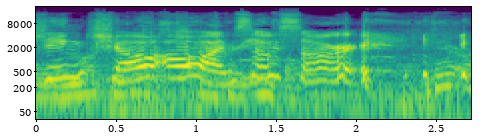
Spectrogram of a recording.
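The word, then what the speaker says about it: Xingqiu: how you pronounce it is that not how you pronounce jin queen i'm sorry if i'm doing it wrong i will send to celestia with my laughter today ugh exorcism uses thomas it's jing cho oh i'm so sorry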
